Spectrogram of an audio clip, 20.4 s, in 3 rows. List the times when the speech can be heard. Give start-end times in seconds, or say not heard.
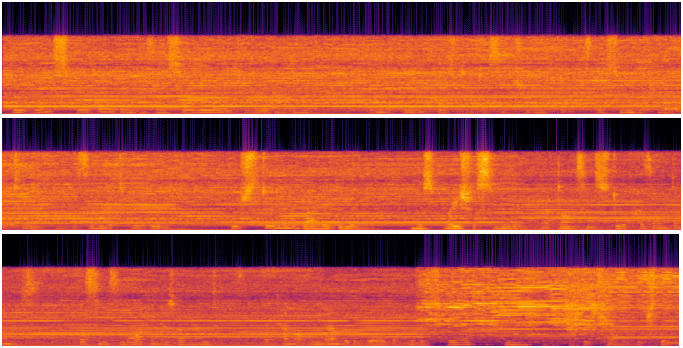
0.1-20.3.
